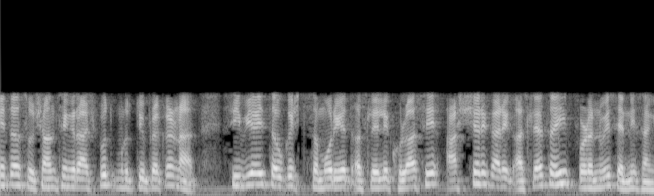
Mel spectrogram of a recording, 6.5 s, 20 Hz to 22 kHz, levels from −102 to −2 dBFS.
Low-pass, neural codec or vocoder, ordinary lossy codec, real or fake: 3.6 kHz; none; none; real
